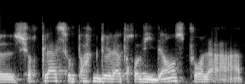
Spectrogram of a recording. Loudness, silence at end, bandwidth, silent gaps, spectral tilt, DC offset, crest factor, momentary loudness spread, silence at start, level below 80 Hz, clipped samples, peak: -11 LUFS; 0.05 s; 7.6 kHz; none; -5 dB/octave; under 0.1%; 12 dB; 3 LU; 0 s; -40 dBFS; under 0.1%; 0 dBFS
